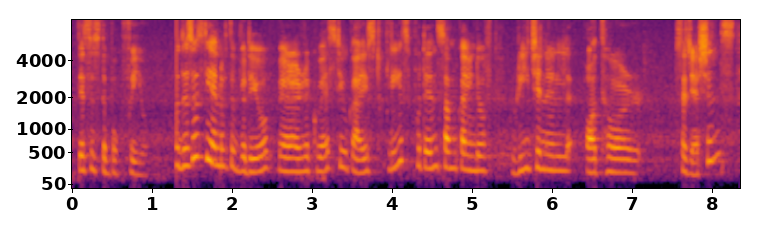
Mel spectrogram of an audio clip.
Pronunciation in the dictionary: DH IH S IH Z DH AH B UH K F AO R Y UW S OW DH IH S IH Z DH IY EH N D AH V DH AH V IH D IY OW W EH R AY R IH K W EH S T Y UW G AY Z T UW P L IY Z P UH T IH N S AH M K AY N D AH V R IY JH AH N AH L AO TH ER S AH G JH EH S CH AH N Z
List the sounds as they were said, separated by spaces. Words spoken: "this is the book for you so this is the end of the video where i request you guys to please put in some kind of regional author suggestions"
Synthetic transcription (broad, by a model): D IH S IH Z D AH B UH K F AO R Y UW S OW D IH S IH Z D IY EH N D AH V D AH V IH D IY OW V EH R AY R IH K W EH S T Y UW G AY Z T UW P L IY Z P UH T IH N S AH M K AY N D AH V R IY JH AH N AH L AO T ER S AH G JH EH S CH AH N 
